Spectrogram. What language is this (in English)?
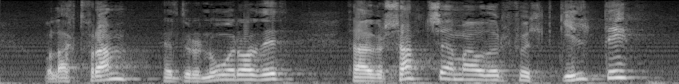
Icelandic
